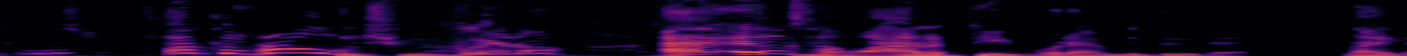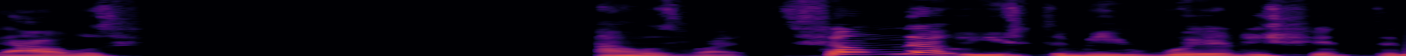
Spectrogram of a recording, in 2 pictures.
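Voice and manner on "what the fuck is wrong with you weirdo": high, exasperated disbelief; mock-shocked high outburst; incredulous. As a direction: squeal at the weirdo, baffled. Driver's retold reaction.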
